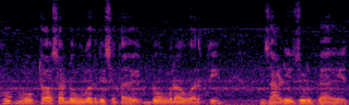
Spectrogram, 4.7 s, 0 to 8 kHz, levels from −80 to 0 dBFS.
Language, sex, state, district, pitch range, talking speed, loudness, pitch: Marathi, male, Maharashtra, Chandrapur, 125-140 Hz, 130 wpm, -28 LUFS, 130 Hz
